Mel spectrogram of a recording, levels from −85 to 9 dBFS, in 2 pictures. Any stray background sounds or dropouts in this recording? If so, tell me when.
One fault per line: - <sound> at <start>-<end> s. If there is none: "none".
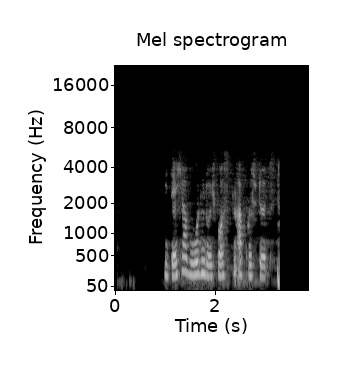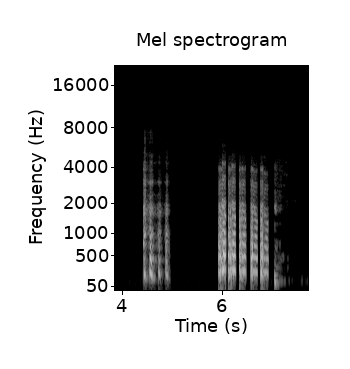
- laugh at 4.4-5.0 s
- laugh at 5.9-6.9 s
